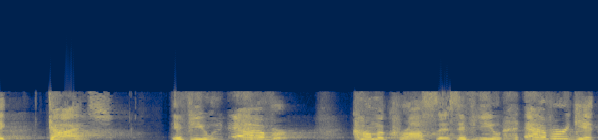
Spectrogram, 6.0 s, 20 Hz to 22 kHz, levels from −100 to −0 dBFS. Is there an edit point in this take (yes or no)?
no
